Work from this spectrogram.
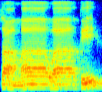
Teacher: sinnya ada tasdidnya sinnya dibaca dobel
